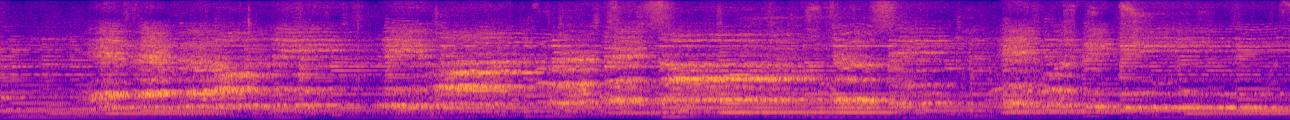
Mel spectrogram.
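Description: A children's choir singing together in held, changing notes.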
